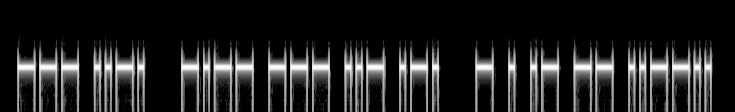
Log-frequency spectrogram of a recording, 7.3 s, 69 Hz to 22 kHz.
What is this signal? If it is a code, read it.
Morse code, heard as a keyed tone, about 22 wpm, 700 Hz. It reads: OF YOUR TEAM?
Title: Sentences from Top 1500 Words 22wpm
